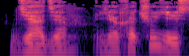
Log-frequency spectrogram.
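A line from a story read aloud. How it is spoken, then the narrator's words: Plain. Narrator (Russian): сказала она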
